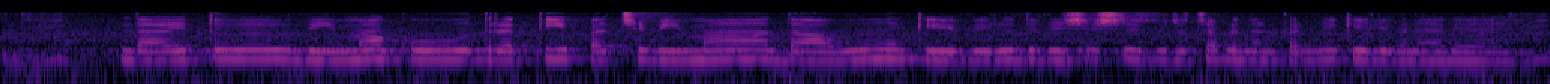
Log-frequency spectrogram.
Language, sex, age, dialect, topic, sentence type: Hindi, female, 25-30, Awadhi Bundeli, banking, statement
